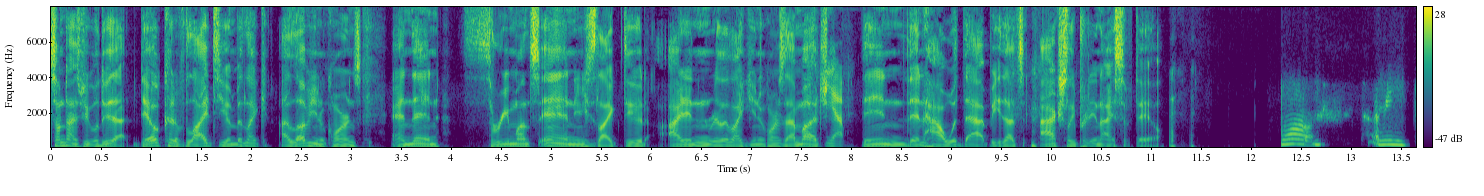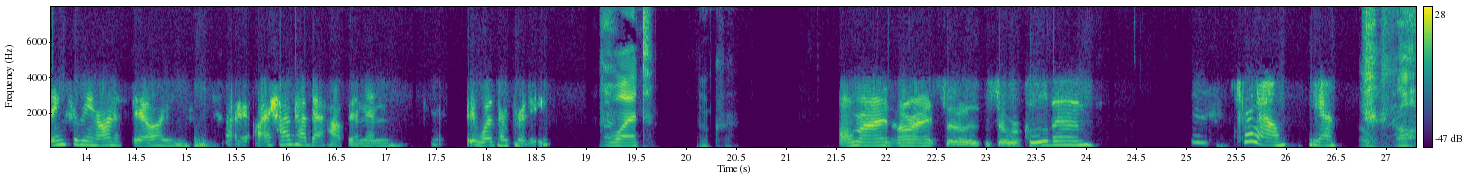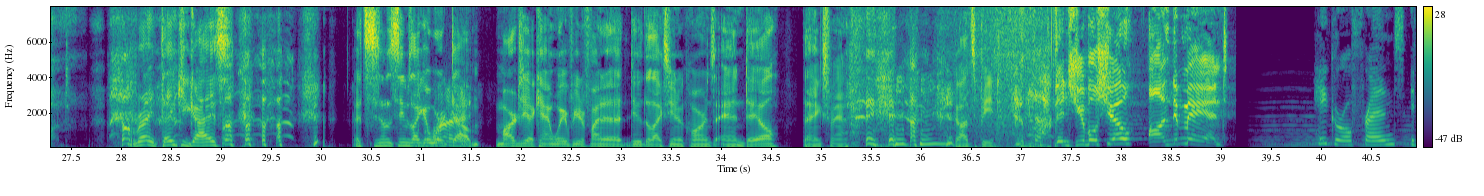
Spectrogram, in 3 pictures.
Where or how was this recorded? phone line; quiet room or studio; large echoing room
phone line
